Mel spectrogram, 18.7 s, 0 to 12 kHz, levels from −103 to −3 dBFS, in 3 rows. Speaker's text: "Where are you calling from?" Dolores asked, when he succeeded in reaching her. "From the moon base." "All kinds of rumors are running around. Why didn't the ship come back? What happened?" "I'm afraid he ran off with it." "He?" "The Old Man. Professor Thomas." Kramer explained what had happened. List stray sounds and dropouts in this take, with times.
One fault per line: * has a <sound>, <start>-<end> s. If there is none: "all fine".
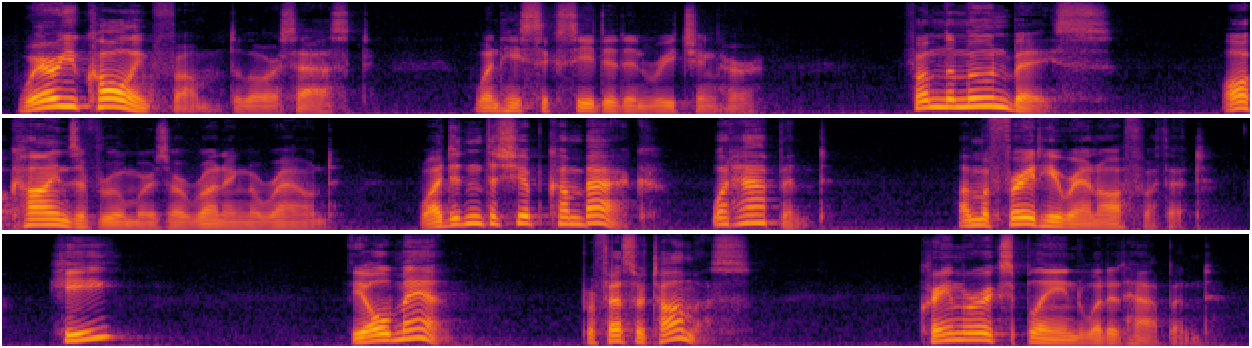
all fine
